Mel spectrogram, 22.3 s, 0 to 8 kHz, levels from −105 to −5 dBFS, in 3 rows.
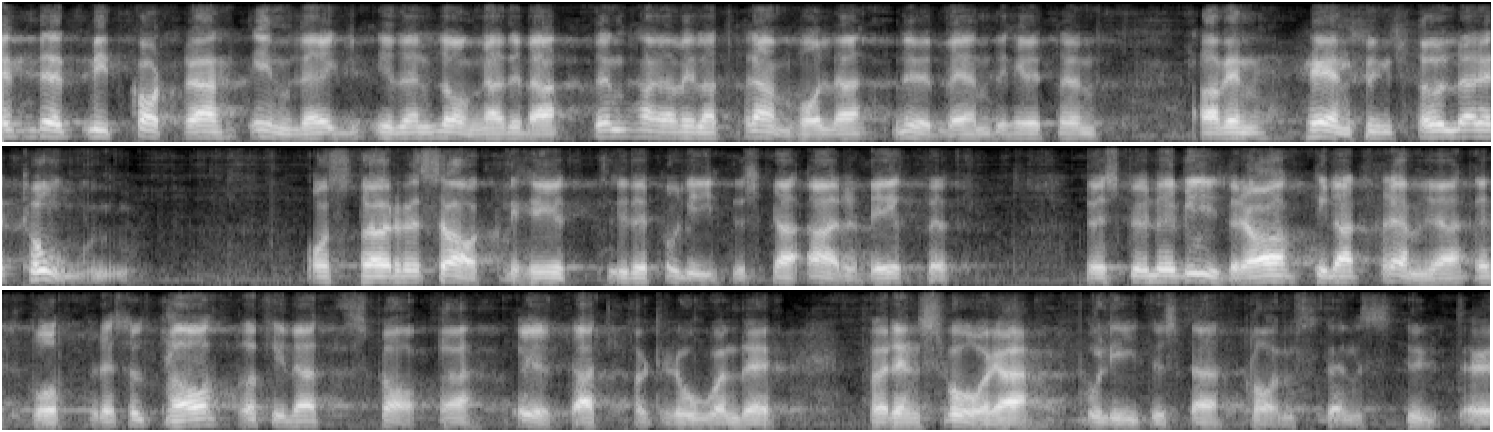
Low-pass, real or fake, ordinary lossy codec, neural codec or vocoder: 7.2 kHz; fake; none; codec, 24 kHz, 3 kbps, HILCodec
